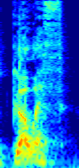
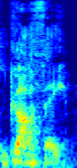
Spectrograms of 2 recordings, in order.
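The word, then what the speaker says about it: Goethe: okay it's we only found out it was pronounced good much later it was goeth sometimes goeth or gothi if you were it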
